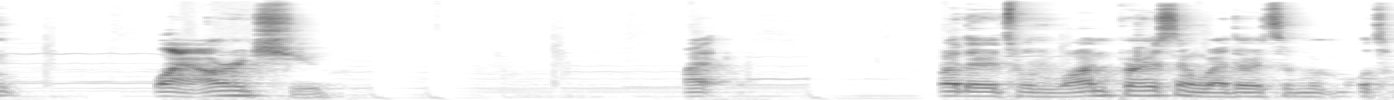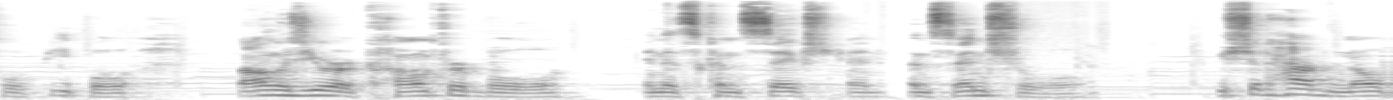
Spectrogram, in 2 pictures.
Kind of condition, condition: fault, poor sound quality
